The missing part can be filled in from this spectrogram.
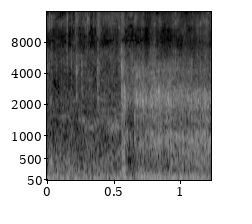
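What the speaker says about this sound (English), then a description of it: "Maybe that nade helps out" A grenade going off in Counter-Strike 2 during a Shanghai Major semifinal match: a dense, deep booming rumble that fills the whole brief moment.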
